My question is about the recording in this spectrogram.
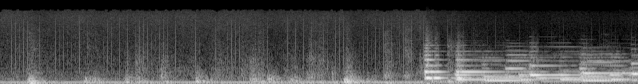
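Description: Room noise with a low steady hum and small knocks, then about four seconds in an upright piano starts playing, the opening of a song's accompaniment.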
